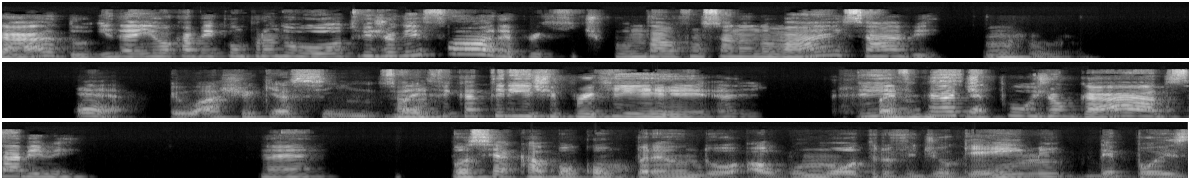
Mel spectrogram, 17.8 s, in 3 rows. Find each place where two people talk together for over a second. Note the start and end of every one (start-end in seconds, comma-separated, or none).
none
